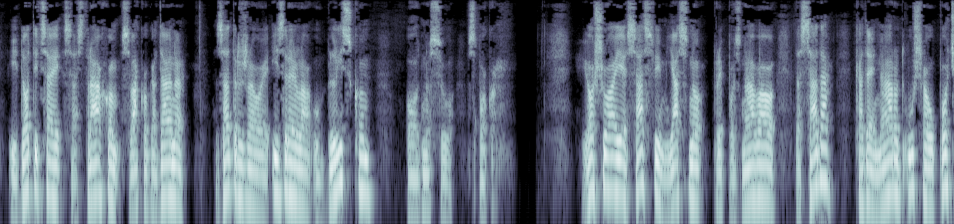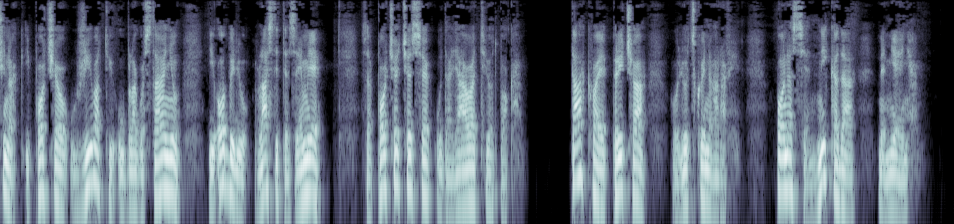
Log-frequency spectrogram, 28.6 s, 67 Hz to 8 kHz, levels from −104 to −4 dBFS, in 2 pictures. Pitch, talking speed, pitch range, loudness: 115 Hz, 110 wpm, 100-135 Hz, -20 LUFS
